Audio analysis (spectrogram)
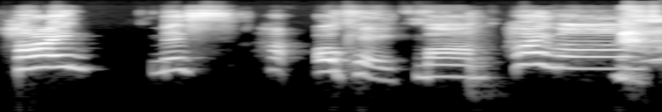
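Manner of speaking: ordinary delivery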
